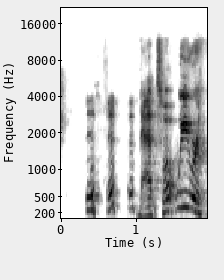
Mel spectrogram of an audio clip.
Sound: laughs

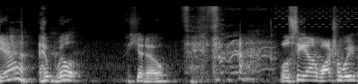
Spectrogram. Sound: laughing

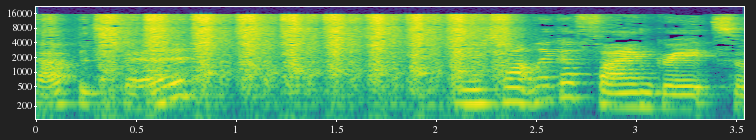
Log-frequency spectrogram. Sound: grater rasping

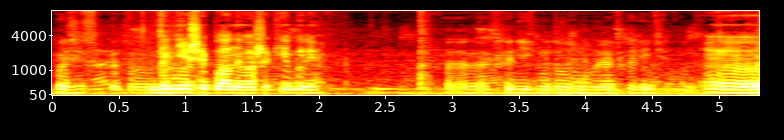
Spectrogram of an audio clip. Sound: interrogating a POW in Russian

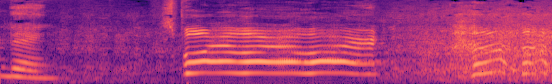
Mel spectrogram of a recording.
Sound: giggles

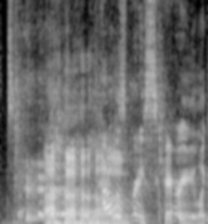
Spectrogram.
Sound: crewmember laughs

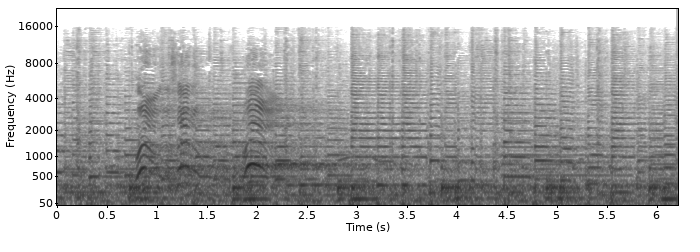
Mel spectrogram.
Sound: speaking foreign language

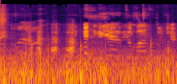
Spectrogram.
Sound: host laughs

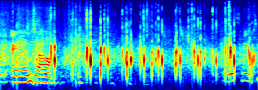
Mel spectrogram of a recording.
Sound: all applauding

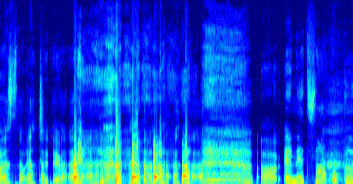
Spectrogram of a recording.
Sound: laughing

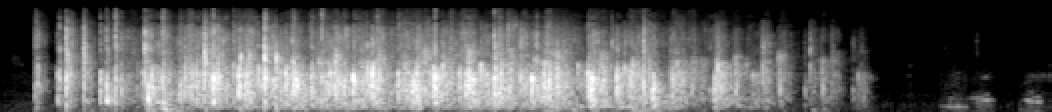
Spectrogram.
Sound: applause

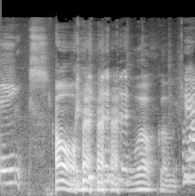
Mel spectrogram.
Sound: laughing

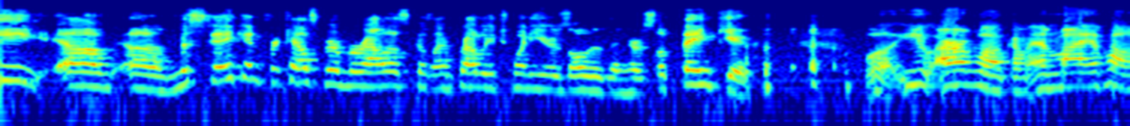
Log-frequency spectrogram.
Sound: laughter

